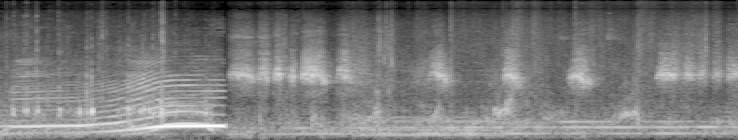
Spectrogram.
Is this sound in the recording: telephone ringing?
no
